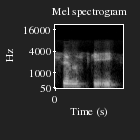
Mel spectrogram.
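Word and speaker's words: SiMSCI: quickly the nickname was sim ski so si msti basically it was a short way of pronouncing Singapore si MSCI so sim ski we've mentioned it a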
